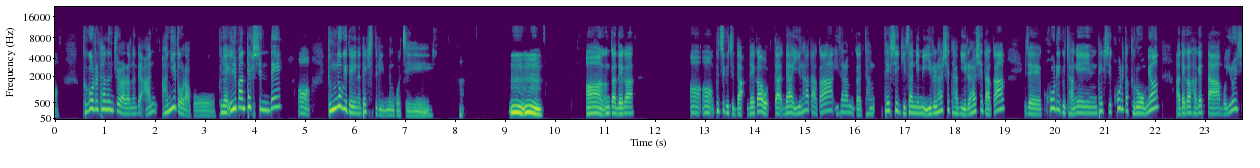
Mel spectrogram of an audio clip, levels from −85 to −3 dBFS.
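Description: Nothing stands out to flag here, since the speech runs along without any technical fault turning up anywhere in it.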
